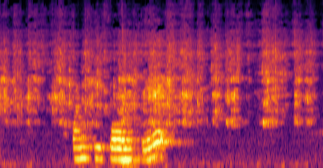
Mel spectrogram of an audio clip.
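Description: A whisk beats a thick mixture against a metal bowl.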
